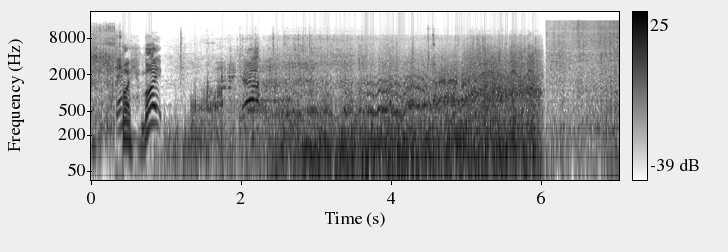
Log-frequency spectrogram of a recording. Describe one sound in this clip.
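Bike tyres rumble and crunch over a dirt trail.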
